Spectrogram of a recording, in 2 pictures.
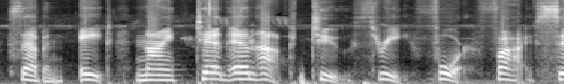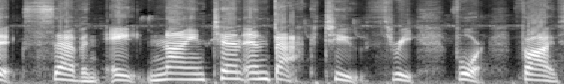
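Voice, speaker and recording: A woman's voice: on the high side, sharp tone, recorded from a distance. A woman leading a home cardio workout, counting reps and cueing moves while exercising, slightly out of breath. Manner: encouraging, counts reps aloud while moving. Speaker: fitness instructor. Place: filmed outdoors in public.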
